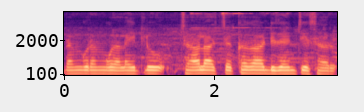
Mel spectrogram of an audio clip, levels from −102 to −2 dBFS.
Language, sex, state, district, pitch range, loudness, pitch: Telugu, male, Andhra Pradesh, Sri Satya Sai, 140-150 Hz, -15 LUFS, 145 Hz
